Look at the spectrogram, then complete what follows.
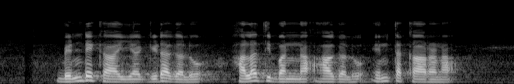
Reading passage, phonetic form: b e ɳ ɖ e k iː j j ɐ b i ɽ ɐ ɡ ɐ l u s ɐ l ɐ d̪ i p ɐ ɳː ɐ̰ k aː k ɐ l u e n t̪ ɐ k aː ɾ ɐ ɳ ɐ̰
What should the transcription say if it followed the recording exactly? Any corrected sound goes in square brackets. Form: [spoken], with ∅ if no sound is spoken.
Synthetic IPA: b e ɳ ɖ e k [aː] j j ɐ [ɡ] i ɽ ɐ ɡ ɐ l u [h] ɐ l ɐ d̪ i [b] ɐ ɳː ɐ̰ [ʔ] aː [ɡ] ɐ l u e n t̪ ɐ k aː ɾ ɐ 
